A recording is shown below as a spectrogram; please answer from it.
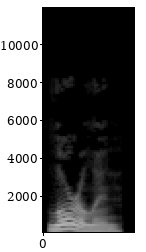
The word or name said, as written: laurelin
